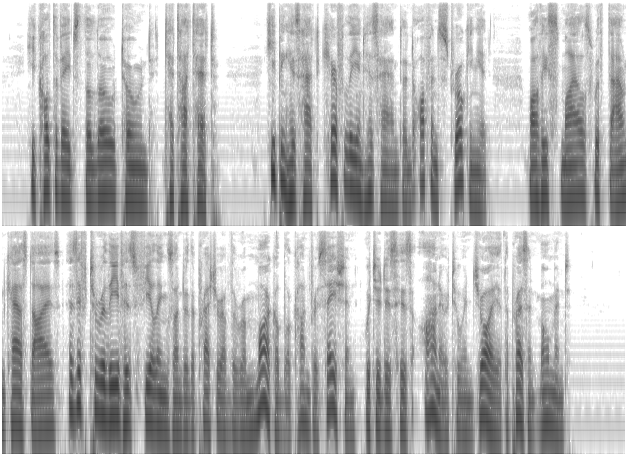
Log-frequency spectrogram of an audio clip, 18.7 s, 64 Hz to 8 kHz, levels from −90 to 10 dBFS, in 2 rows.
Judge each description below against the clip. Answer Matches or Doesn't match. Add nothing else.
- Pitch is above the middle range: Doesn't match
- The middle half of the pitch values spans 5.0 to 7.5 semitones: Doesn't match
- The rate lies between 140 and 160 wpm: Matches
